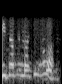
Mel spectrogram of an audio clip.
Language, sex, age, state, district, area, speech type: Nepali, female, 18-30, West Bengal, Jalpaiguri, rural, conversation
